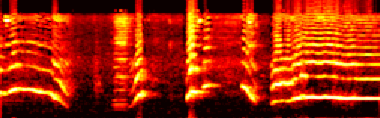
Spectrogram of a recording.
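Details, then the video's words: Irish Setter named Frebie singing in long, wavering howls. Each howl slides down in pitch, then sweeps back up, with short yips between. The last howl is held steady and strong to the end. "Irish Setter Sings"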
